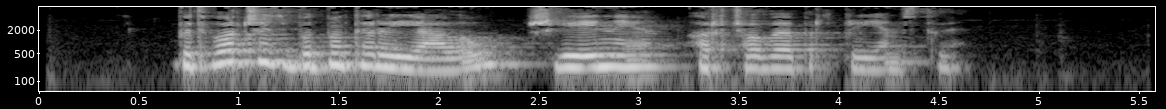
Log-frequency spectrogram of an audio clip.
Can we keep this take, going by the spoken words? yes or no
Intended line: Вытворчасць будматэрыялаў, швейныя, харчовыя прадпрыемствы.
yes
